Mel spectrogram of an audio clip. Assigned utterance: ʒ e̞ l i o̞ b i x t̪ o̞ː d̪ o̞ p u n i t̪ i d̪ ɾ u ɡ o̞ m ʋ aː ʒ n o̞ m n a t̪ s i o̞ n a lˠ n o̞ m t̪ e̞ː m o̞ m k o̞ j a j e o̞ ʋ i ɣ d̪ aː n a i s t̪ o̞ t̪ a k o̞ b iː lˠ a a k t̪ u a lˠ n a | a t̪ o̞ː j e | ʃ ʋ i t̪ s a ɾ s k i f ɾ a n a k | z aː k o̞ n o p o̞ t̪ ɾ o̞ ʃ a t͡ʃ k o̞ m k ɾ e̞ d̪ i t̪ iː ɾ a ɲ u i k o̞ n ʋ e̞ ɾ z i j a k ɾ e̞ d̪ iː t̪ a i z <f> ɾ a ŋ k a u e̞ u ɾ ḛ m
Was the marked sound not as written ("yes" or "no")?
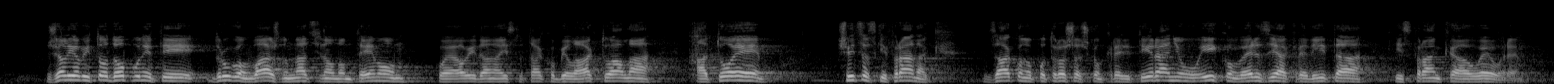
no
